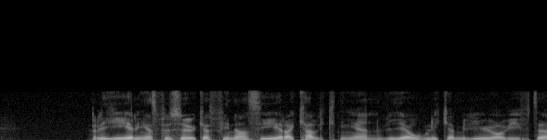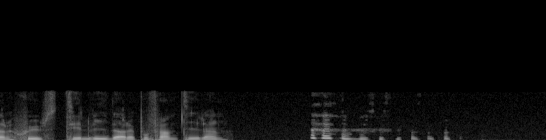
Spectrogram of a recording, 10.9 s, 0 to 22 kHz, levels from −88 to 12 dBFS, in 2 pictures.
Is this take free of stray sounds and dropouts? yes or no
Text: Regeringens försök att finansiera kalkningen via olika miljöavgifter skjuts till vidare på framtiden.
no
